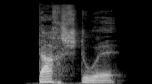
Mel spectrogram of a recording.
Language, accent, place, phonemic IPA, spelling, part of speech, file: German, Germany, Berlin, /ˈdaxʃtuːl/, Dachstuhl, noun, De-Dachstuhl.ogg
- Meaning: roof truss, roof timbering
